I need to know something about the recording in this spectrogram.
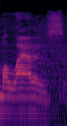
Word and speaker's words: mulatto: There's natives, which they call them mulattas, but which is like What? Supposed to be Okay. like mulatto. a yat pronunciation of mulatto.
